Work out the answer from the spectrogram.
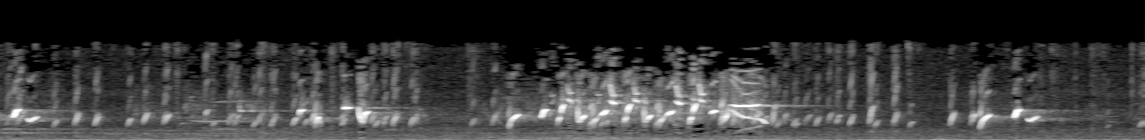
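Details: Female European goldfinch call for stimulating males to mate: scattered high chirps building to a dense, jangling twitter around the middle, then easing back to spaced notes.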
